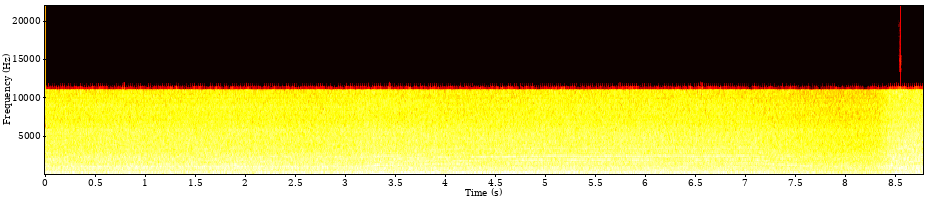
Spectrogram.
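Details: 1974 International Scout II, 304 V8, 727 Torqueflite automatic, dual exhaust with cast manifolds, fired up under hood: deep even burble climbing smoothly with throttle and settling, no knocks or misses; normal start and revving.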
